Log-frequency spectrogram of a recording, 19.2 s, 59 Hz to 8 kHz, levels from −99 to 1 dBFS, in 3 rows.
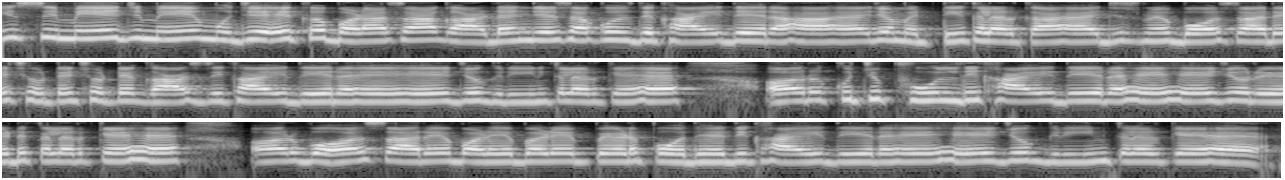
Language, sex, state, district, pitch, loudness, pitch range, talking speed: Hindi, female, Odisha, Khordha, 260 Hz, -13 LUFS, 250-275 Hz, 195 wpm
